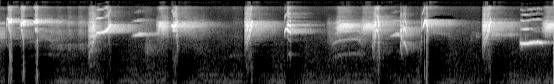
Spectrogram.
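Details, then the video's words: Morning airing of a kolibri ninja sunbird: bursts of very high, sharp chirps and short buzzy twitters separated by brief pauses, with one low sliding whistle near the end. "pengembunan di pagi hari burung Kolibri ninja"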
